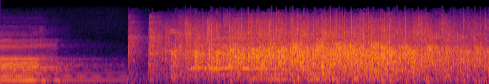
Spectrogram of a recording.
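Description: A sung Irish folk melody with accompaniment ends, and after a brief pause loud, dense audience applause breaks out, a steady wash of many hands clapping that continues at full strength to the end.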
